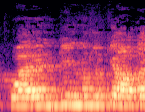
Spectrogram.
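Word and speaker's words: quarantine: अब यहाँ पे देखते हैं क्वारंटी, एक उदाहरण और देखते हैं यहाँ पे, QUARANTIN, क्या पढ़ेंगे, क्वारंटीनी, यानी कि क्वारंटीनी, इसको नहीं पढ़ना है। क्या पढ़ेंगे, क्वारंटीन, सीधा ई का उच्चारण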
